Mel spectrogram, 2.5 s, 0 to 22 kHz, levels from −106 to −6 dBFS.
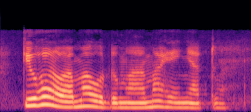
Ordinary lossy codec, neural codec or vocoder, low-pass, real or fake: AAC, 64 kbps; codec, 16 kHz, 2 kbps, FunCodec, trained on Chinese and English, 25 frames a second; 7.2 kHz; fake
